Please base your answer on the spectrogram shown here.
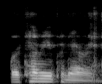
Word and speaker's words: Artemi Panarin: And we have an all-world Artemi Panarin.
